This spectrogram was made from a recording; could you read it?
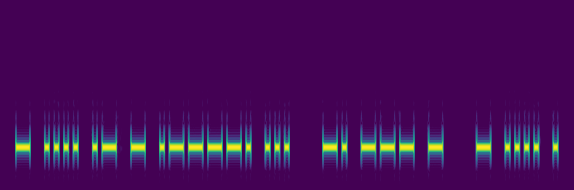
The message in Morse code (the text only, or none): THAT'S NOT THE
